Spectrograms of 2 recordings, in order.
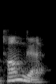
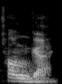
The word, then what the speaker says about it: Tonga: They pronounce it Tonga. I remember not Tonga say um they obviously get starved of.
